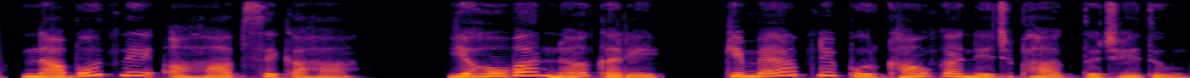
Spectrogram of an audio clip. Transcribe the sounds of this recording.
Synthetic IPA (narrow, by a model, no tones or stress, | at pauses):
naːboːd̪neʔɐɦaːbsekɐɦa | jɐɦoːʋanɐkɐɾe | kimɛ̃ɐpnepʊɾkʰaːõkanɪd͡ʒbʱaːɡ̚t̪ʊd͡ʒʱed̪ũː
